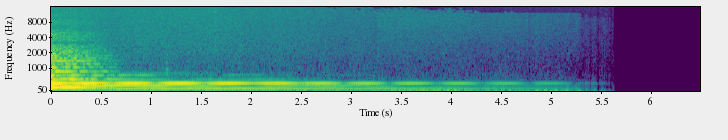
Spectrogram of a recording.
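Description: The last strummed chord of an acoustic guitar ringing out and fading away. Its high notes die within the first second and the low notes last until the sound cuts off into silence about five seconds in.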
